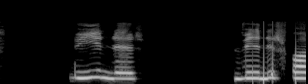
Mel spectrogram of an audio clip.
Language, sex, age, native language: Icelandic, female, 10, Icelandic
